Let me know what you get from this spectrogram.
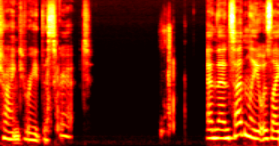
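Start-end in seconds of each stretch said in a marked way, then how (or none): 0.0-1.2 hushed, held-back, soft, quiet reading voice. Showing how a script ended up being read after the instructor said quieter: talking quietly. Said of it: "I would end up talking like this".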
